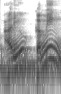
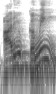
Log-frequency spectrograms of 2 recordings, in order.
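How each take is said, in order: First: Coming rising higher at the end; clearly rising question on coming. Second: Coming rising at the end. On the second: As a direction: lift the pitch on coming. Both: Shown as a demonstration. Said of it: "rising tone".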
